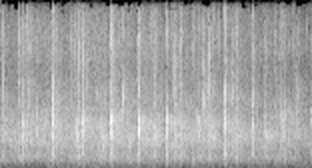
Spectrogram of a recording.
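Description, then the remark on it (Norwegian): A room full of people applauding steadily in a second round of applause, a dense patter of many hands clapping at once with a few sharper claps standing out, sustained throughout. “Gjerne klapp en gang til.”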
